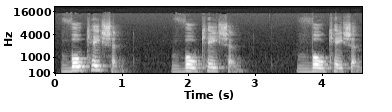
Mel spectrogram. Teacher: the stress is on the second syllable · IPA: /voʊˈkeɪʃən/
